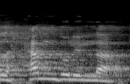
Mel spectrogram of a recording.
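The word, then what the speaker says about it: الحمد لله: আল্লাহু আকবার আলহামদুলিল্লাহি রাব্বিল আলামিন এইতো আপনি পড়ছেন আলহামদুলিল্লাহ শব্দটা কি আলহামদুলিল্লাহ এই হা এর মাখরাজ কোথায়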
